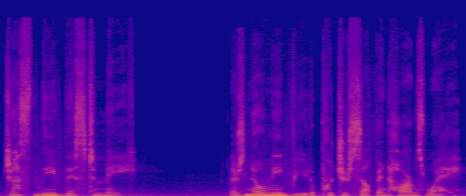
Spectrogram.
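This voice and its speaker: A woman's voice: on the low side, moderate pace, a little hiss or hum, close to an everyday voice. An actress playing a tough, defiant female military commander in a video game, firm and earnest in her delivery. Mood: pleading, earnest. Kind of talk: cinematic video game voice acting.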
